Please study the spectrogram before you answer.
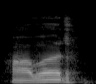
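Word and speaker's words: hour: यदि किसी वर्ड में यच के बाद ओ हो तो यच साइलेंट हो जाता है।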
